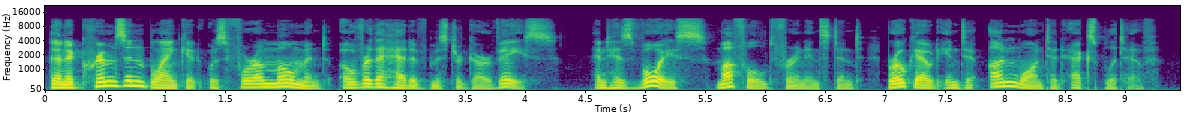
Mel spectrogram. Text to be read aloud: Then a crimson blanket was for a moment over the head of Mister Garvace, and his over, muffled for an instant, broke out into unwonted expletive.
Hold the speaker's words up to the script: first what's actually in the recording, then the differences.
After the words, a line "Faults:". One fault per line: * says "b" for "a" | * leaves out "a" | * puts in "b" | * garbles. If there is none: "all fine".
Then a crimson blanket was for a moment over the head of Mister Garvace, and his voice, muffled for an instant, broke out into unwonted expletive.
Faults:
* says "voice" for "over"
